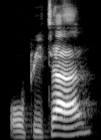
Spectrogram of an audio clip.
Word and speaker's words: hôpital: this say for example opal starts with a silent h so normal Mo we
